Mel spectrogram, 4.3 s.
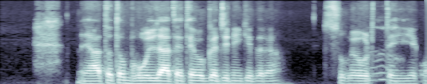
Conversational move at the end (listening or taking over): taking over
